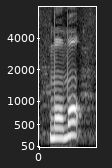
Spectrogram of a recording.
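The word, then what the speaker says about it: もも: 那今天我们要教大家的是桃子的日语，摸摸摸摸摸摸。这边要注意一下它的重音，千万可不能念成摸摸，念错了就变成大腿而不是桃子了。另外吃桃子的日语是摸摸を食べる，摸摸を食べる，摸摸を食べる。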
